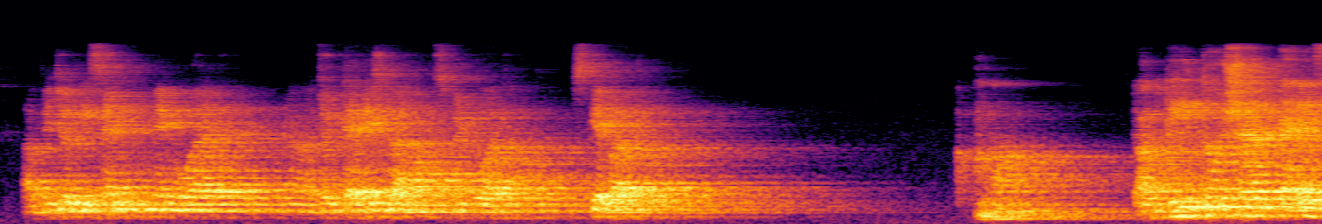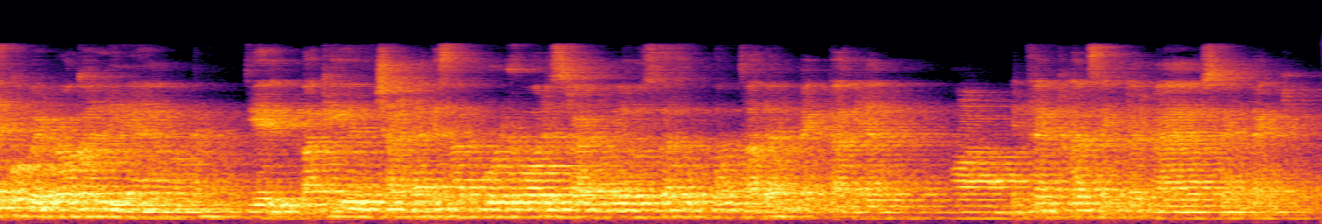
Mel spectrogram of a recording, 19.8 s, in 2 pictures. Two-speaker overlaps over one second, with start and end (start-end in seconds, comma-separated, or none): none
